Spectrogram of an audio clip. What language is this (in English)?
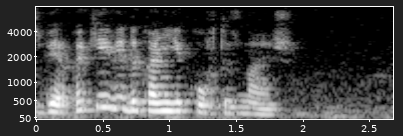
Russian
